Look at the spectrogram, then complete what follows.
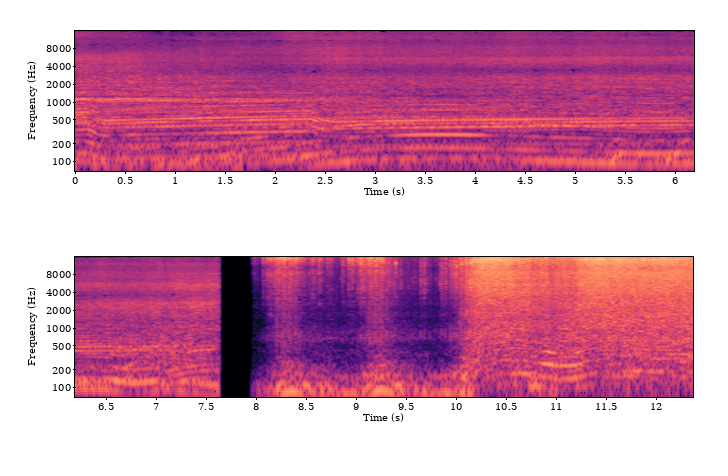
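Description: Drag racing car engines at full throttle going down the strip, the engine note shifting in pitch. The sound cuts out abruptly about seven and a half seconds in, then another car revs and runs hard, very loud, from about ten seconds in.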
